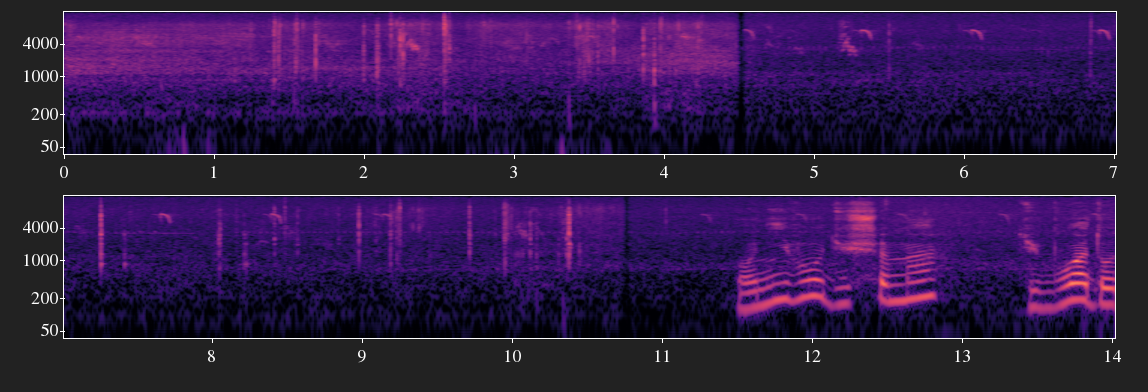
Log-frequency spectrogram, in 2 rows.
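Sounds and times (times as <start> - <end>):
small bird chirping: 0.0 - 6.2, 6.8 - 10.4.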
